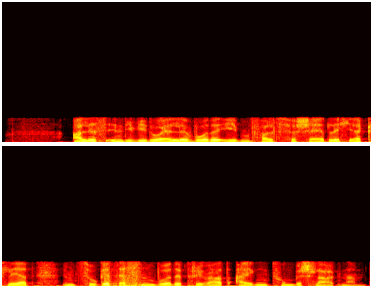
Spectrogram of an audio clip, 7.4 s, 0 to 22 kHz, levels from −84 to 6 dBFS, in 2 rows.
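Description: Throughout, the speech carries the sound of a Bluetooth CVSD headset codec, and its damage is plainly audible. The link sends one bit per sample at 64 kHz. Each bit only says whether the waveform goes up or down, and the step size adapts. Nothing above 4 kHz survives, so the sound is narrow and boxy. Sibilants turn scratchy. Sudden loud, bright sounds overrun the step and smear. A fine granular hiss sits under everything.

From 4.71 s to 5.10 s, right after "für schädlich erklärt im", bit errors on the Bluetooth voice link break in. The error rate is high, a few percent of bits. Every CVSD bit carries the same small weight, and the decoder recovers quickly. So there are no sharp clicks. Instead a rushing, crackly noise washes over the speech for about 0.4 s, then clears.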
